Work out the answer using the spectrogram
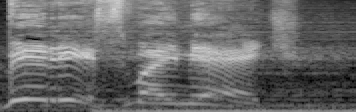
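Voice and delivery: high, loud, furious shout.

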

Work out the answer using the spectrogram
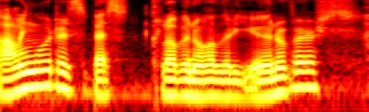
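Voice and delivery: attempted Irish accent with a lilt. Answering a request to try an Irish accent, reading the given sentence: attempted Irish accent. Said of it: "Give me a sentence to say and I'll give it a crack".

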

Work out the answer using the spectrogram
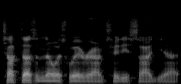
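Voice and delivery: plain reading voice

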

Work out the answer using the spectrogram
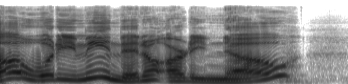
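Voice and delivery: very high, quick, put-on smart-aleck delivery. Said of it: "she said it so smart aleck".

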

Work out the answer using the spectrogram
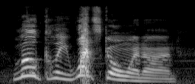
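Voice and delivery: loud, hyped-up hype-man shout. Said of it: "Why am I yelling?".

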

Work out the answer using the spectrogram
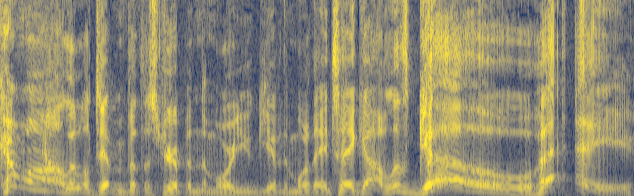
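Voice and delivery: loud, swooping, hyped-up strip club announcer voice. After a friend brings up the voice, launching into the bit as a stripper announcer. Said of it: "Stripper announcer".

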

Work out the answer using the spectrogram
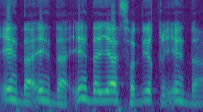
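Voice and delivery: ordinary delivery

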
